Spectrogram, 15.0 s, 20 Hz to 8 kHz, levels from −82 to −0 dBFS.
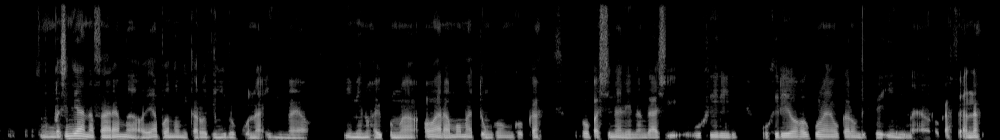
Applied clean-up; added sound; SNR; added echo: none; none; none; none.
